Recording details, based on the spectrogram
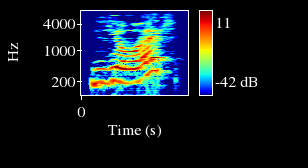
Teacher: Your BH has disappeared, but it's still in the spelling.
